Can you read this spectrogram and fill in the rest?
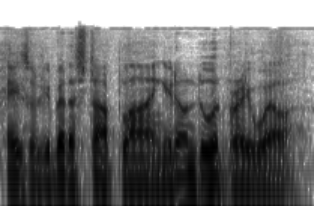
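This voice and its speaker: An actor playing a tough, wisecracking, unflappable private detective in a sardonic, clipped 1940s radio drama style. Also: male voice, very deep voice, fairly even intonation, very fast. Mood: brusque, sardonic. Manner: sardonic, clipped, hard-boiled. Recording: old-time radio recording.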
